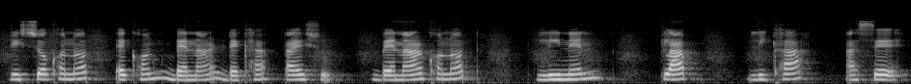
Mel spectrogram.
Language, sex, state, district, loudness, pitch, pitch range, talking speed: Assamese, female, Assam, Sonitpur, -19 LUFS, 235 Hz, 225-250 Hz, 65 wpm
